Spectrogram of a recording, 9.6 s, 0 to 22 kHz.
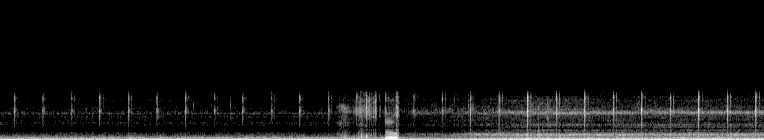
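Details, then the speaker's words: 5 kW diesel air heater in a truck bed, first fire-up with the truck engine running: quick steady fuel-pump ticking about four a second over low fan rumble, then a torch-like whoosh as the burner lights; normal ignition, no smoke. "it's making a torch sound we got some exhaust gases coming out oh is it lighting oh it stopped making noise oh it sounds like it lit yeah sounds like a lit so the first fire up no smoke which is really good"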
